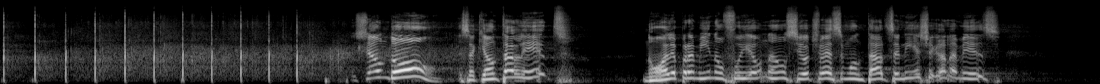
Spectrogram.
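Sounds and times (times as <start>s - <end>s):
audience applauding: 0.0s - 5.2s
speech: 3.5s - 5.8s, 6.4s - 10.2s.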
